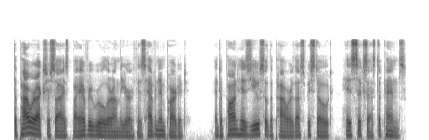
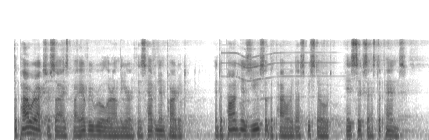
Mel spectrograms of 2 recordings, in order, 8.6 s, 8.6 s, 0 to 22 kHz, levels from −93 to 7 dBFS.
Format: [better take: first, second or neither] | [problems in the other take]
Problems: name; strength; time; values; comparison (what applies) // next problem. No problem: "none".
first | noise reduction (neural separator model SepFormer DNS4)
